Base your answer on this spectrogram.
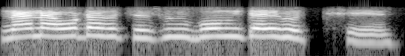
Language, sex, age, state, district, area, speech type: Bengali, female, 18-30, West Bengal, Murshidabad, rural, conversation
